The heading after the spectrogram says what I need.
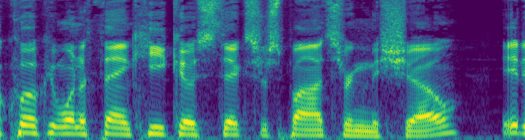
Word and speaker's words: HecoStix: Real quick, we want to thank HecoStix for sponsoring the show. It is spelled HECOSTIX.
